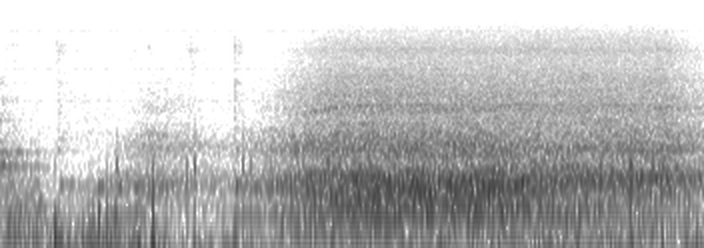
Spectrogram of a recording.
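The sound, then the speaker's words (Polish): A dryer in a bathroom switches on after a few seconds of quieter room noise and blows with a steady, loud whooshing roar until the end, with no one talking. “Suszarka.”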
